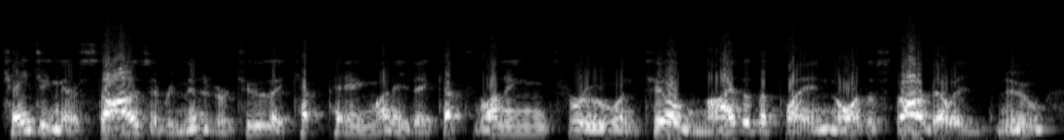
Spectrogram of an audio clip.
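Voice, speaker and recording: Male storybook reader, medium pitch with wide swings, dramatic rhythmic verse, takes his time. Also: very animated, normal speed, hardly any pauses, fairly bright tone, low-quality recording. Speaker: library board member reading aloud. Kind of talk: expressive children's storybook reading.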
